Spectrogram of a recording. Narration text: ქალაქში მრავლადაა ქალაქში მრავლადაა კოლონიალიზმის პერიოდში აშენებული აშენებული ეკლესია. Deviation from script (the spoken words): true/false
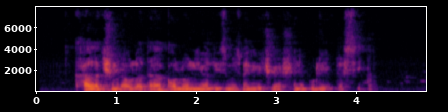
true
